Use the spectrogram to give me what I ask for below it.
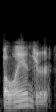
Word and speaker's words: Belanger: I live in Massachusetts, where we pronounce it Belanger. But when I'm in Canada or France, I do pronounce it Belanger because it's certainly a French name.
